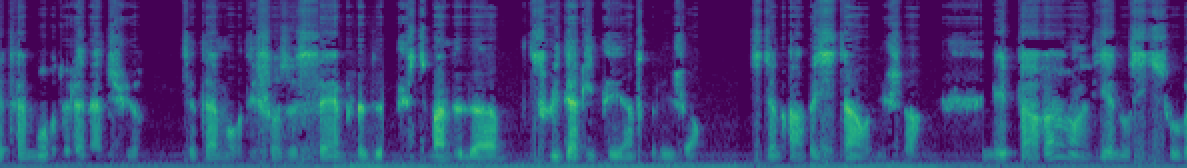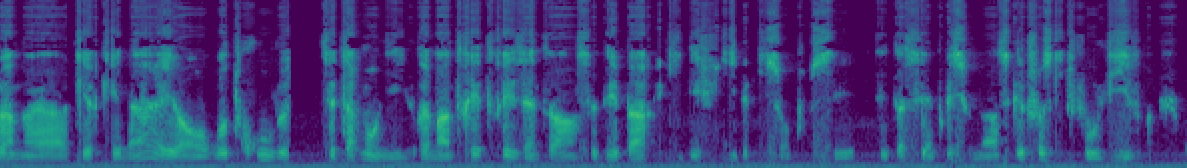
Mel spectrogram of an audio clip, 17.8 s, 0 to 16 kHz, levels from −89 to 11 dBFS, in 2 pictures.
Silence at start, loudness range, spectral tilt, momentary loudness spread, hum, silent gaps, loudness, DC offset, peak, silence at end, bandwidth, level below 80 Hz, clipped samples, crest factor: 0 s; 5 LU; -0.5 dB/octave; 12 LU; none; none; -24 LUFS; under 0.1%; -2 dBFS; 0.1 s; 16 kHz; -50 dBFS; under 0.1%; 24 dB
